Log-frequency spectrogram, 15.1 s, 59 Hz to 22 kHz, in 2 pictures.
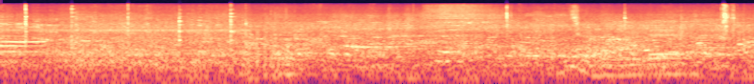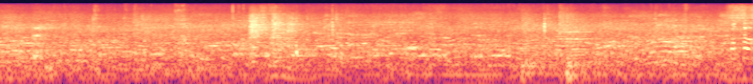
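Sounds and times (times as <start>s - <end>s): indistinct crowd chatter: 0.0s - 15.0s.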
